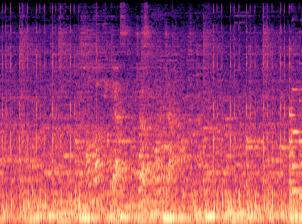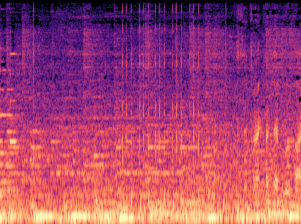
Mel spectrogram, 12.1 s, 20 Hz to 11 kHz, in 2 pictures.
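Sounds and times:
sharp clicks: 0.0s - 1.7s, 4.2s - 5.8s, 8.4s - 10.7s
slot machine music and effects: 4.2s - 7.2s.

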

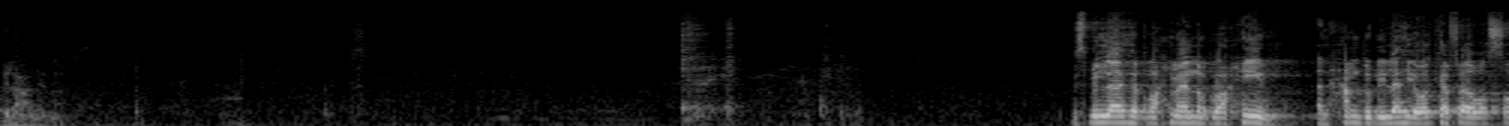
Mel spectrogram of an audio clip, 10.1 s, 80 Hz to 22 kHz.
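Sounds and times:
person coughing: 4.5s - 5.8s.

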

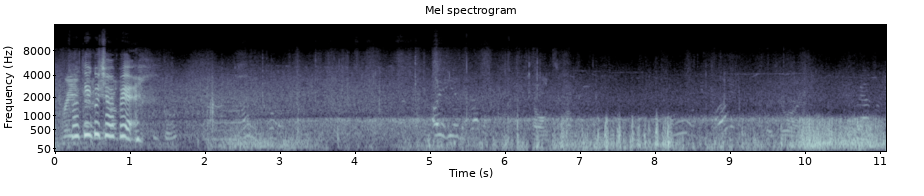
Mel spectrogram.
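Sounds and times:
wind rumbling on microphone: 0.0s - 11.0s
footsteps on grassy stony ground: 0.3s - 10.9s.

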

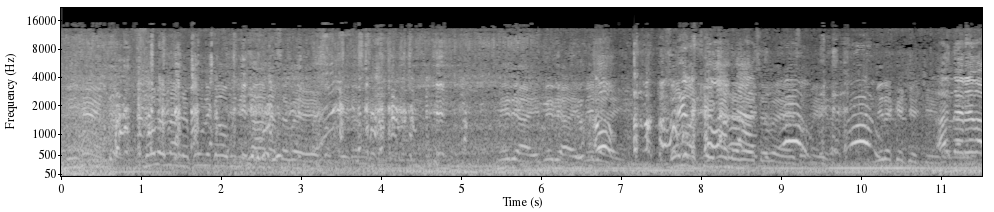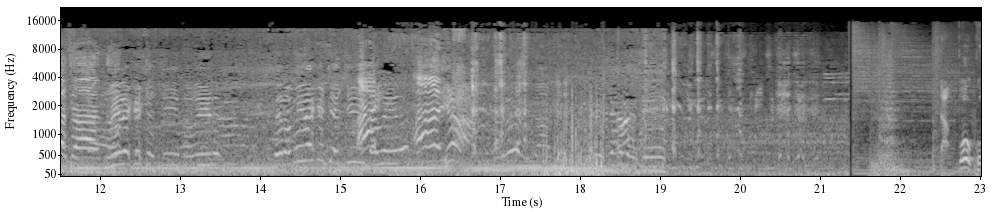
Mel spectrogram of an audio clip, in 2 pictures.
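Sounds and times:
vehicle engine droning: 0.0s - 23.0s
voices exclaiming excitedly: 0.1s - 13.5s, 14.2s - 19.2s.

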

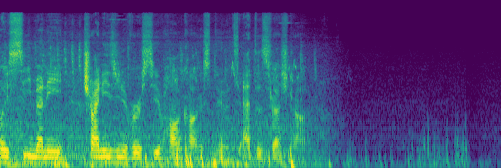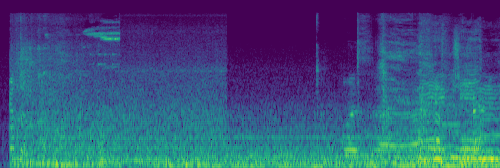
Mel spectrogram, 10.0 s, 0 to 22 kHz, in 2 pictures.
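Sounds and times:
car engine and road noise: 0.0s - 10.0s
faint street sound: 0.0s - 10.0s.

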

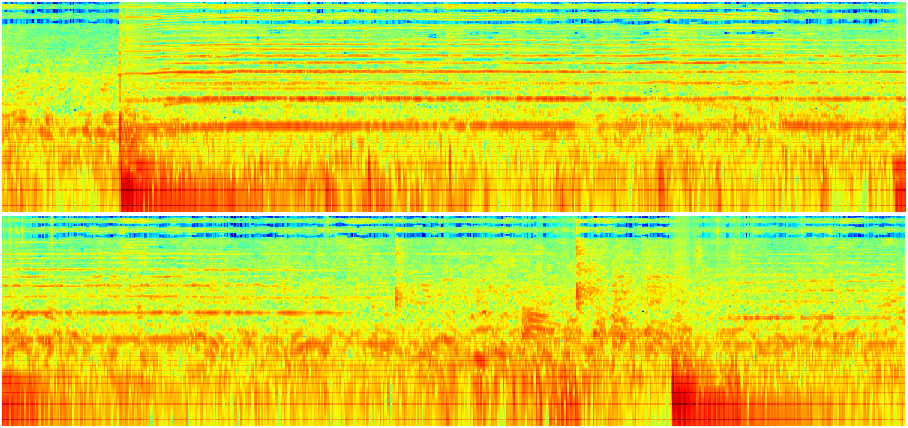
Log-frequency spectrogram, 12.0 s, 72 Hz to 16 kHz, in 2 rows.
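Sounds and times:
crowd murmur: 0.0s - 12.0s
deep drum beat: 0.8s - 2.2s, 5.9s - 7.1s, 10.5s - 11.7s
long held musical note: 5.0s - 8.4s.

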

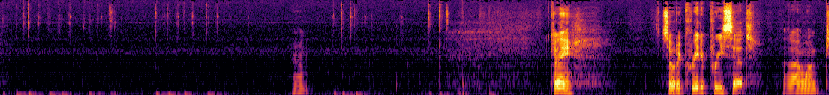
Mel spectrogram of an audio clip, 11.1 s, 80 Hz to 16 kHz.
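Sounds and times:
computer clicks and thuds: 0.0s - 3.1s, 4.4s - 5.0s, 5.7s - 6.7s.

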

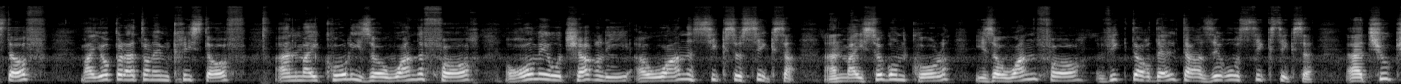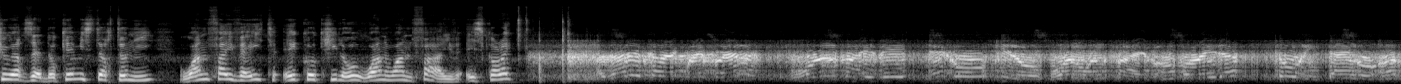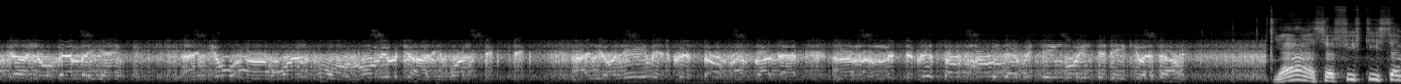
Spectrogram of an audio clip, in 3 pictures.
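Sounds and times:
person talking over shortwave radio: 19.2s - 40.9s.

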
